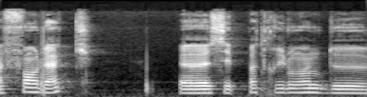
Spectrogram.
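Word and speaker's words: Fanlac: en Dordogne Alice n'hésitez pas à aller à fond lac ça s'appelle ça s'écrit F a nlac franchement c'est très sympa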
